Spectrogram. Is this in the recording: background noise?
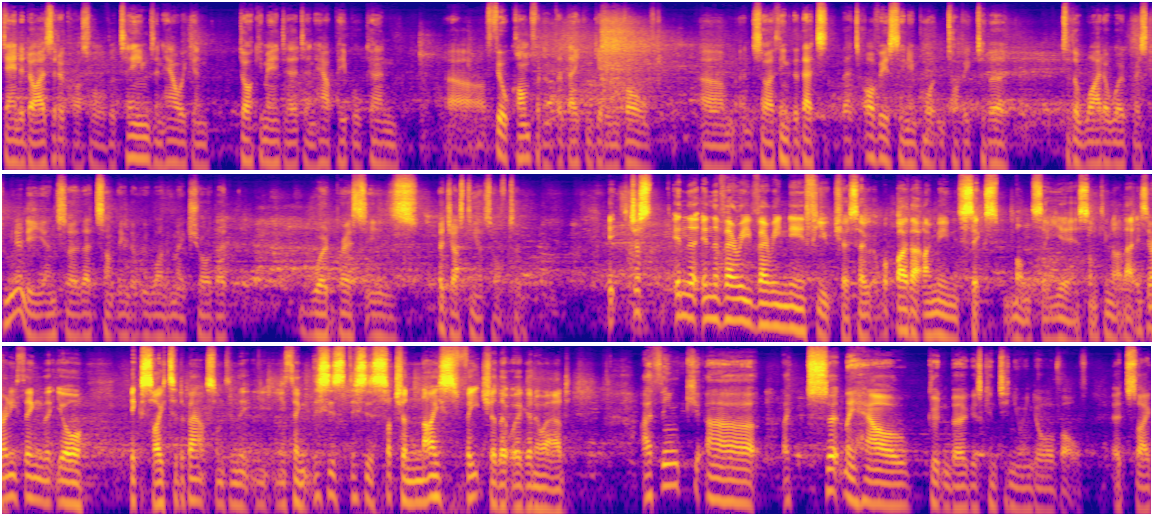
yes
